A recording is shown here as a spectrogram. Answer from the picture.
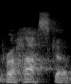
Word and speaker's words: Prochazka: Prochazka. Did I say that right? Close Not even enough. close? The C is silent, Prochazka, but yeah, close enough.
